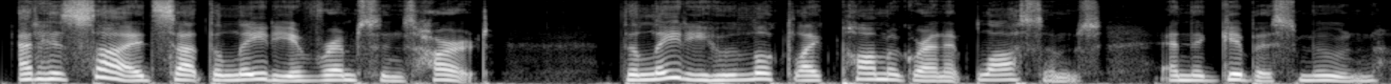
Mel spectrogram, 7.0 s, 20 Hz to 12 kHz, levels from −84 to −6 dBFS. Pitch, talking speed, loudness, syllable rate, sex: 200 Hz, 165 wpm, -17 LUFS, 5.2 syllables/s, female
